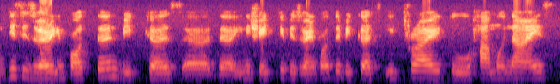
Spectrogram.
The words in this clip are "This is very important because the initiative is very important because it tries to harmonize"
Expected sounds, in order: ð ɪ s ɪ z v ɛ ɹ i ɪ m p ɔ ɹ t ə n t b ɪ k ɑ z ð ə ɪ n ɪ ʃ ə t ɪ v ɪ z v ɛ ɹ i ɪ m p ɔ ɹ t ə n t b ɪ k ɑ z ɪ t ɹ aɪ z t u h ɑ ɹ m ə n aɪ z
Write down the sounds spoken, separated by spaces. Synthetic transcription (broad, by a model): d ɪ s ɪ s v ɛ ɹ i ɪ m p ɔ t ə n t b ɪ k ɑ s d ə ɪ n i ʃ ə t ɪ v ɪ s v ɛ ɹ i m p ɔ t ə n b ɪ k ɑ s ɪ t ɹ aɪ t u h ɑ m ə n aɪ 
